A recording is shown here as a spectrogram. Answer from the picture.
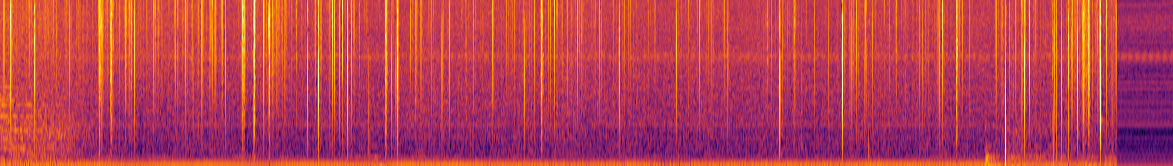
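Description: Stylus running in a vinyl record's run-out groove after the music has ended: a steady low hum with scattered clicks and pops of surface noise. Near the end a few louder thumps as the tonearm lifts, then the sound cuts off suddenly.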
